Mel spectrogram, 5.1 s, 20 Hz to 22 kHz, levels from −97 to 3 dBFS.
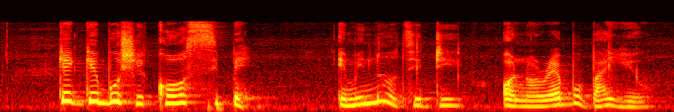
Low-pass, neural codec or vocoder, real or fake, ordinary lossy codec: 10.8 kHz; none; real; none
